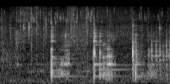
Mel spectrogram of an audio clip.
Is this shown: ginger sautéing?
yes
